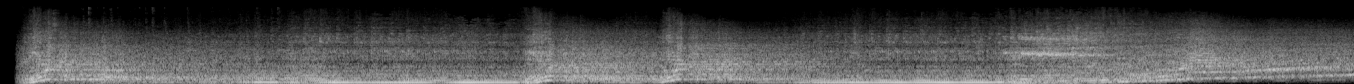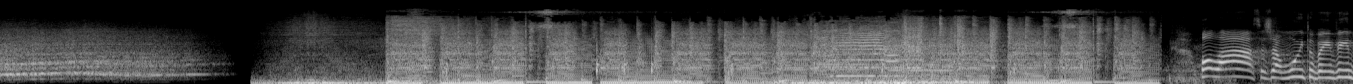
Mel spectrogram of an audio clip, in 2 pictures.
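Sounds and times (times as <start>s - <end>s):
sports car engine revving: 0.2s - 15.0s.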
